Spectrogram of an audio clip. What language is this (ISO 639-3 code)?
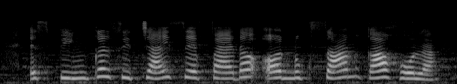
bho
